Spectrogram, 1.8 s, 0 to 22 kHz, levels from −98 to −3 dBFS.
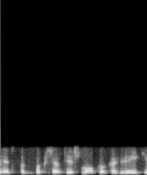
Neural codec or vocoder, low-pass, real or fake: vocoder, 44.1 kHz, 80 mel bands, Vocos; 3.6 kHz; fake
